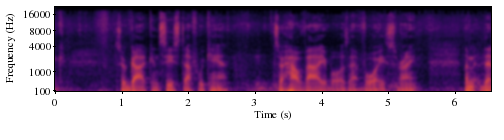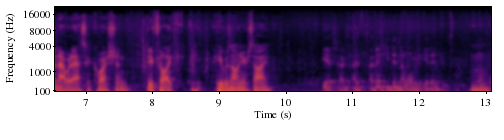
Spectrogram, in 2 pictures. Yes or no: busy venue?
yes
